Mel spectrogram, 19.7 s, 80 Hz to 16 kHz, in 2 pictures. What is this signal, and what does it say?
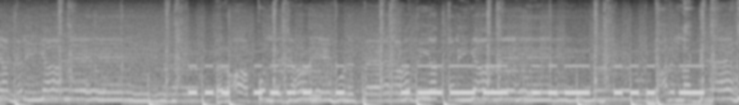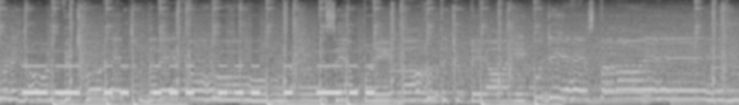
Morse code, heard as a keyed tone, machine-sent, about 11 wpm, 520 Hz. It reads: SHE JUST MISSED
